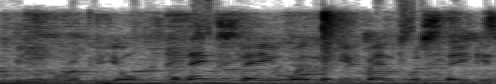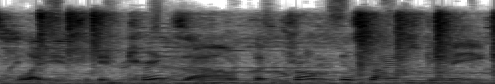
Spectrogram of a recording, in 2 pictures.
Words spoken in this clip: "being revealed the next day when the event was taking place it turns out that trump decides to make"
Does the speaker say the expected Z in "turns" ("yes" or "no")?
yes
